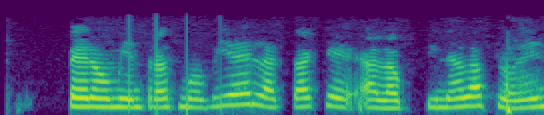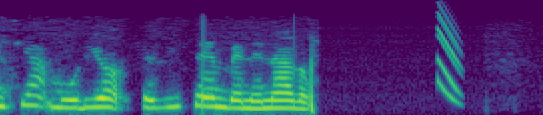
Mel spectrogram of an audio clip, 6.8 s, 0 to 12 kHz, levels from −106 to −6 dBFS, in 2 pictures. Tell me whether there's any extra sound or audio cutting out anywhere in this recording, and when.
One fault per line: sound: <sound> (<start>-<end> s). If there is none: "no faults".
sound: chirp (6.1-6.3 s)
